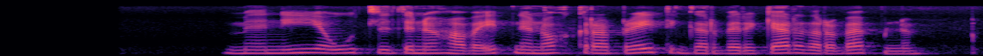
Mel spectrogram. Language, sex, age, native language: Icelandic, female, 30-39, Icelandic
